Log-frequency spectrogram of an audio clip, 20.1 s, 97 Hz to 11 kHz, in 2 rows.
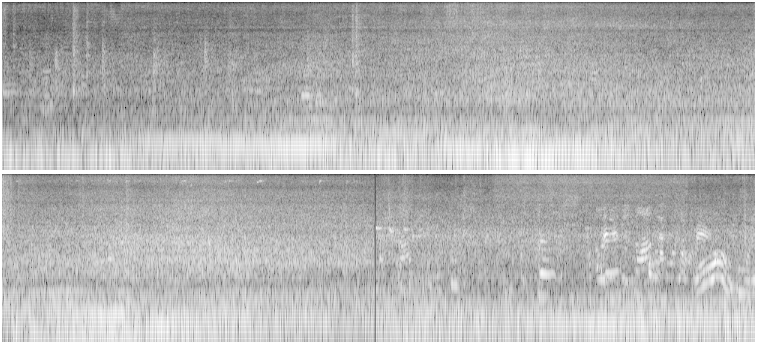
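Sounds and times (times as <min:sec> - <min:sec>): traffic rumble: 0:00.0 - 0:20.0
faint voices: 0:13.0 - 0:20.0.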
